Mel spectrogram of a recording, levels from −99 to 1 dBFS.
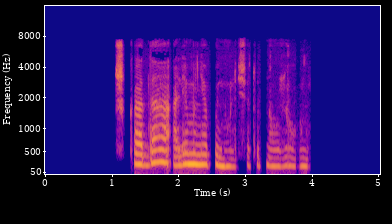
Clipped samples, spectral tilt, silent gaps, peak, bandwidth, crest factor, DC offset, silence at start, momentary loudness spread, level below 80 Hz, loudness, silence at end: under 0.1%; -5 dB/octave; 1.21-1.28 s, 3.25-3.32 s; -8 dBFS; 7.8 kHz; 20 dB; under 0.1%; 1.05 s; 15 LU; -70 dBFS; -26 LUFS; 1.1 s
